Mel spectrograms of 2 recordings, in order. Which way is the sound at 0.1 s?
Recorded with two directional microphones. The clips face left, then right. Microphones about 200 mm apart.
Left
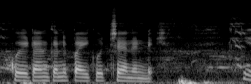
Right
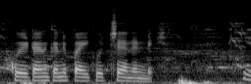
10° right (ahead or behind).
